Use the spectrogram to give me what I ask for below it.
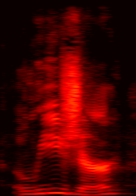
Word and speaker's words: leisure: sees means to forcefully take something or someone Leisure notice that this s is pronounced Jer Leisure refers to free time this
